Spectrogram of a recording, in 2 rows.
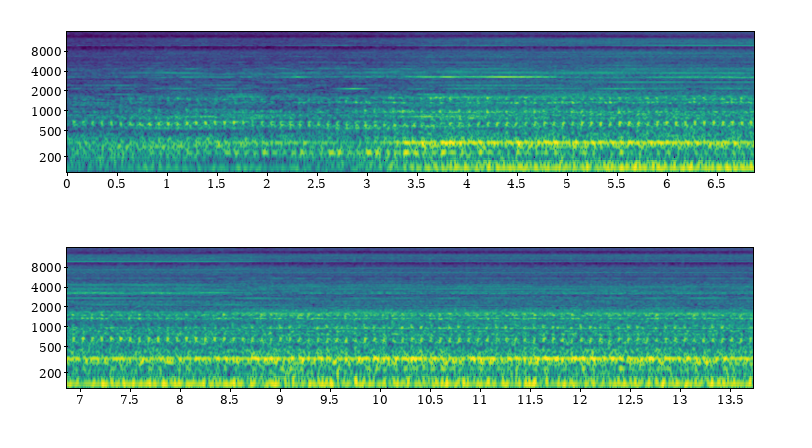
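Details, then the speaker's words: Bosch WFP3300 washing machine: the drum turns with a steady hum and a repeating "tuka tuka" knock of about two to three beats a second. Owner suspects bad bearings; not confirmed. "I wonder is that noise bearings that tuka tuka tuka tuka."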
